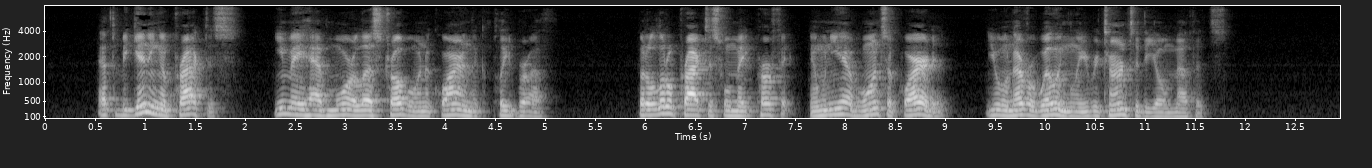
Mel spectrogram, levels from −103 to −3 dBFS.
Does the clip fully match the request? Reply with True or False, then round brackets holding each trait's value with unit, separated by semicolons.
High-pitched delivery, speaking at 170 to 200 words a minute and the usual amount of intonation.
False (135 Hz; 185 wpm; 3.6 semitones)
